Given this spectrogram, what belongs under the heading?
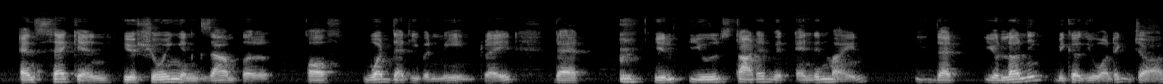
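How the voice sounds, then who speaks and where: A man with a strong Indian accent, very slow, with long, frequent pauses. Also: quiet background. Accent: thick Indian. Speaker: Twitter Space host. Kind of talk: casual panel discussion. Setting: online audio space.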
